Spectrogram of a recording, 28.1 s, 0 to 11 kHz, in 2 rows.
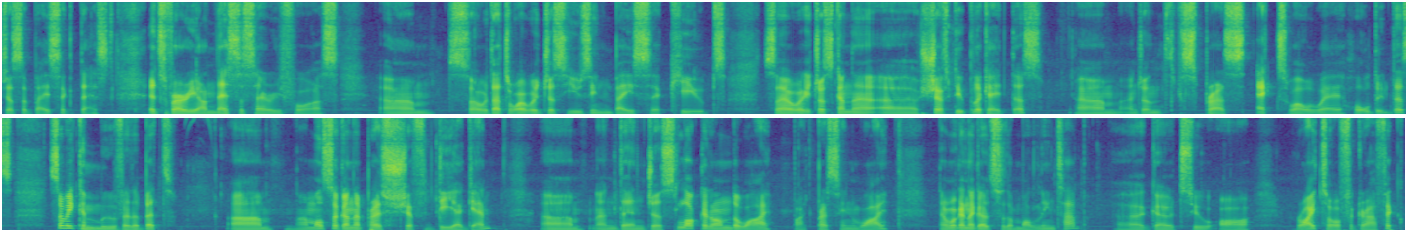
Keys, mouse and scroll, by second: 0.5 scroll down 1, 0.8-4.2 middle drag, 4.2 click, 4.7-5.4 middle drag, 5.4-6.0 scroll up 1, 6.0-8.9 middle drag, 8.9 shift+d, 14.3-15.8 middle drag, 15.8-16.2 scroll down 2, 16.2-17.0 middle drag, 17.0 scroll up 1, 17.8 shift+d, 23.1-24.5 drag, 24.5 KP_1, 25.2 KP_3, 27.7 r.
